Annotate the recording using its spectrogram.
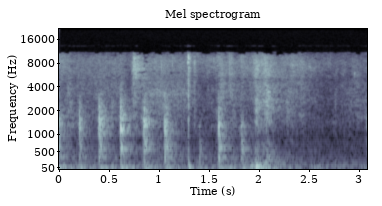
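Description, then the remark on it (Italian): A rapid series of knocks on a hotel room door, about a dozen sharp raps in quick succession, moderately loud, then fading into a low background rumble. “credo che bussa alla porta”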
